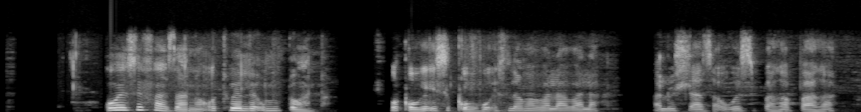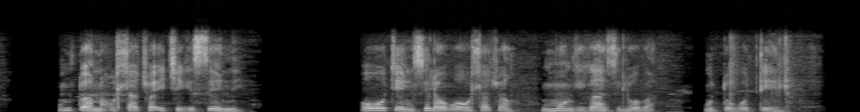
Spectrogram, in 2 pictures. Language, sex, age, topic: North Ndebele, female, 25-35, health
